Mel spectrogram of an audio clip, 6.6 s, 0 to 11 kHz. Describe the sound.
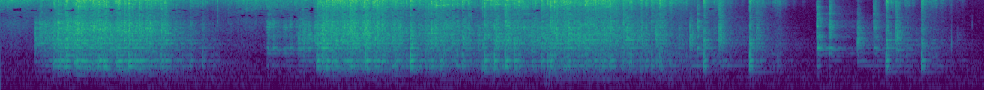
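A dense cascade of coins, $10,000 worth of money being dropped in, clatters continuously for several seconds with one brief dip. It then breaks into a few scattered, separate clinks before falling silent.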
